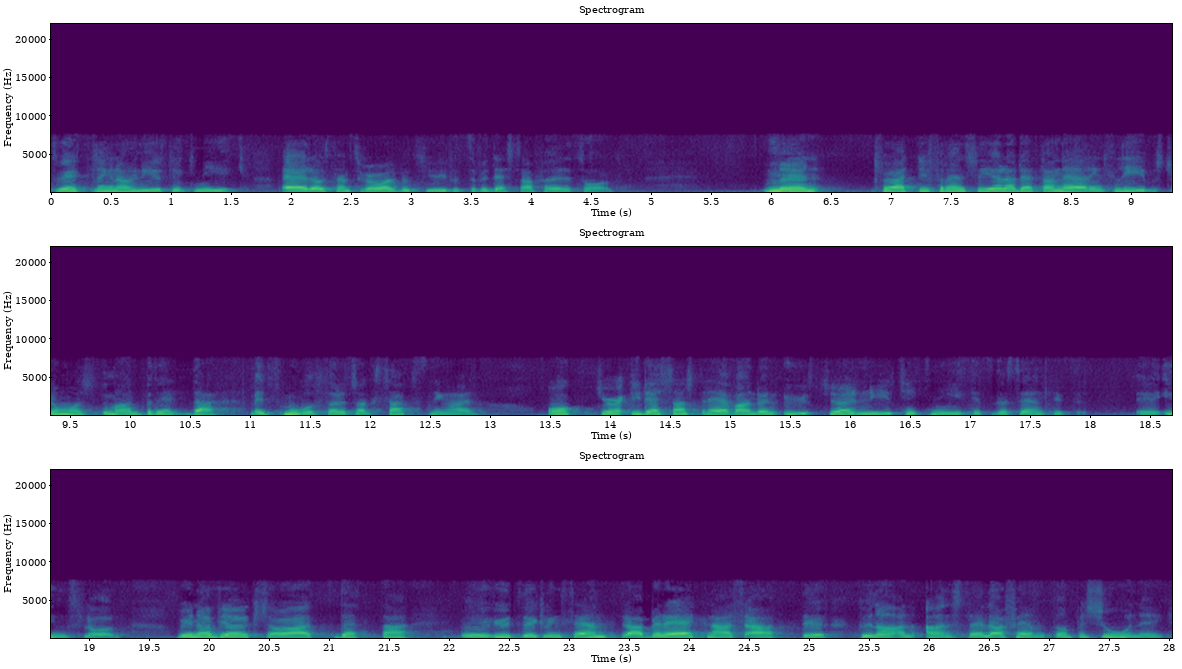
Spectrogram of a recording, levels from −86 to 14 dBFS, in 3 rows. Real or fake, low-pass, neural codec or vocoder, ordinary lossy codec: fake; none; codec, 16 kHz, 1 kbps, X-Codec, WavLM features, trained on Multilingual LibriSpeech; none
